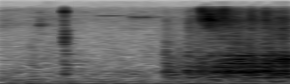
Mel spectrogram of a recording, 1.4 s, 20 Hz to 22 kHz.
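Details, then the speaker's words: Toyota 1UZ V8 swapped into a Subaru BRZ, key on with jump box before starter solenoid was plugged in: faint tick then steady soft whir and hiss; electric fuel pump priming and working. "I didn't know worky. Fuel pump works still."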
